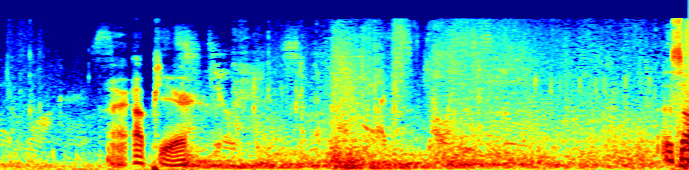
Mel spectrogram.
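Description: Fiery magic blasts crackle and roar during a fight.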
